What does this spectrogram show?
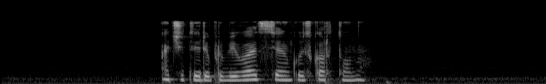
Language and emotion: Russian, neutral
